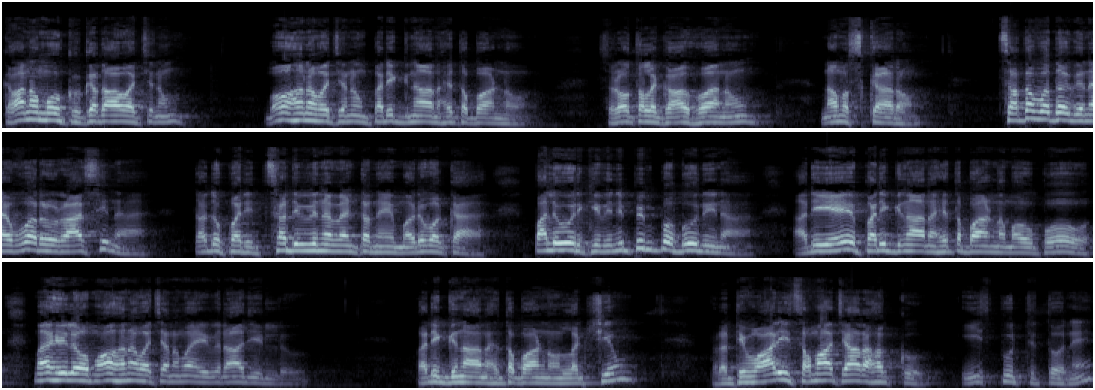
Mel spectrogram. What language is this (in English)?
Telugu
